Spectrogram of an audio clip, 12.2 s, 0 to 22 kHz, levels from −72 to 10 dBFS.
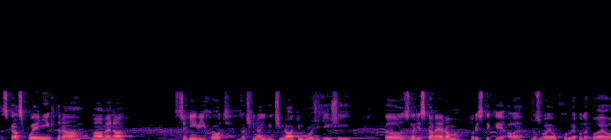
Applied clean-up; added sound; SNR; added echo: classical method log-MMSE.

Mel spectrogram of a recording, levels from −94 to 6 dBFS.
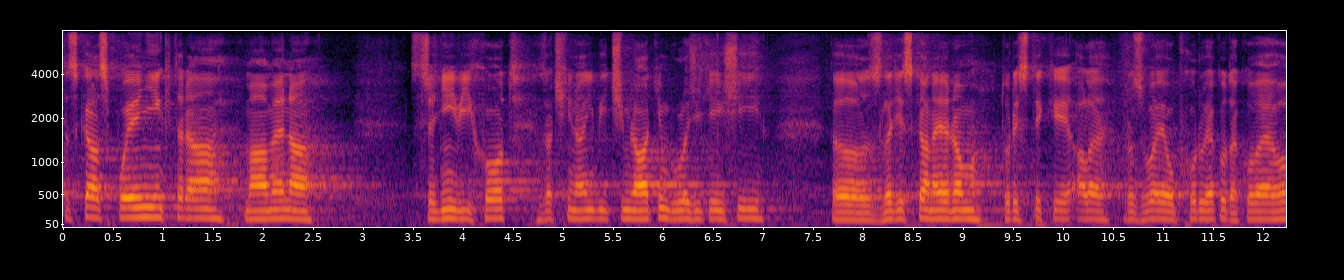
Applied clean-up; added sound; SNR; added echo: none; none; none; none.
